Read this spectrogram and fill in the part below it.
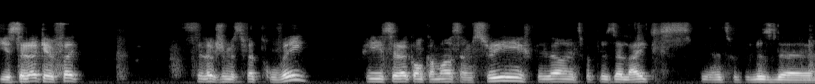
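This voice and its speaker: With long, frequent pauses, a man talks at a moderate pace and medium pitch with ordinary pitch variation. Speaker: illustrator. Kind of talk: casual interview. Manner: hesitant, many fillers.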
